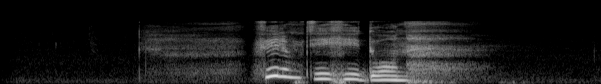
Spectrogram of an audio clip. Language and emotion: Russian, sad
